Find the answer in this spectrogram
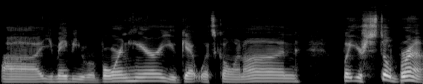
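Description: The background is quiet, and the sound is dry and close with no echo. A man with an American accent talks at a fairly slow pace with ordinary pitch variation. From US Midwest, Chicago. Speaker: mental health physician. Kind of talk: interview. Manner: halting, many repetitions and fillers.

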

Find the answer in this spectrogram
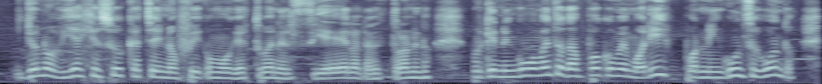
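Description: The speech moves at a very fast pace with very even loudness. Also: man, high pitch for a man, ordinary pitch variation. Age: 30s. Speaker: mission base director. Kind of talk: testimony.

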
